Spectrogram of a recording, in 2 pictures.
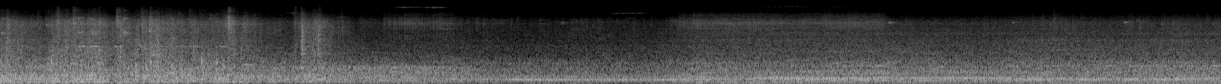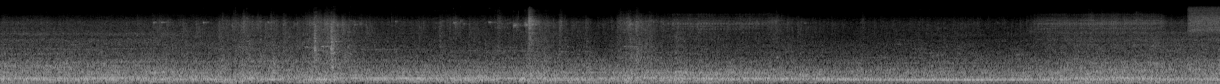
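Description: A bus engine hums and drones steadily as the bus drives.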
